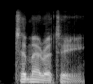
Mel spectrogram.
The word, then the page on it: temerity: British English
